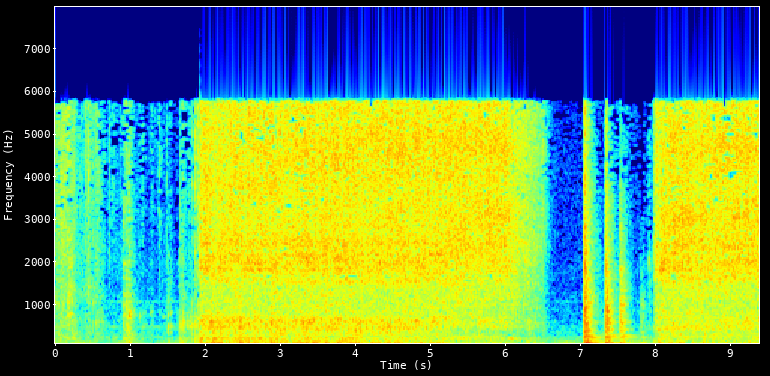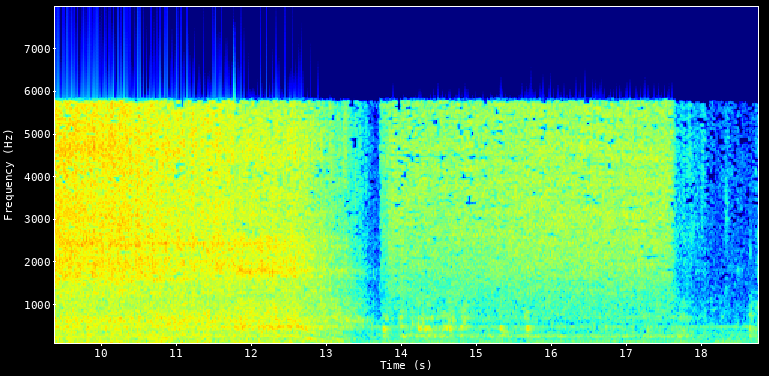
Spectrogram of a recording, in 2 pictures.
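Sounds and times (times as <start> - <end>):
faucet running while cooking: 1.8 - 6.6, 8.0 - 17.7.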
